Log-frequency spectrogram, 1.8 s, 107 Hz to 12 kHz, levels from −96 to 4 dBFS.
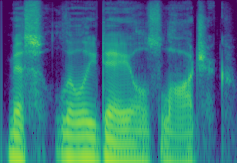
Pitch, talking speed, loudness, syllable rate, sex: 100 Hz, 135 wpm, -17 LUFS, 3.9 syllables/s, male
